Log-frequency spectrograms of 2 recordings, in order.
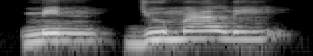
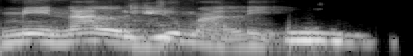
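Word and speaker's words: من الجمل: Jadi ini yang ada alnya ini bacanya bukan min jumali, tapi minal jumali. Ya, minal jumali.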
